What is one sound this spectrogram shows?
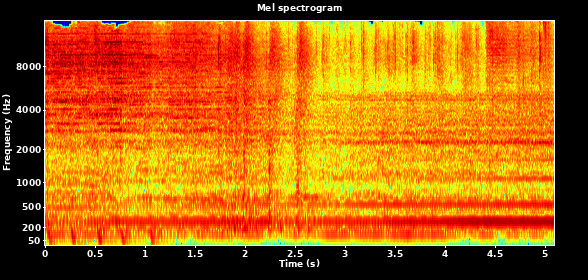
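Electric guitars play loud and distorted.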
